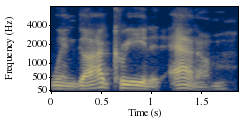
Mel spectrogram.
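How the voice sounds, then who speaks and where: A man's voice: lowish voice, slow pace, breathy edge. A middle-aged man hosting a podcast, casually interviewing a guest, affirming him and chuckling along. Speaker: podcast host.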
